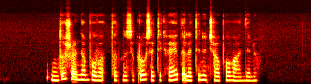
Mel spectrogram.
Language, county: Lithuanian, Klaipėda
